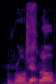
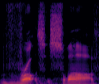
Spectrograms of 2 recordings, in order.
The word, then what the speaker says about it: Wrocław: Pronounced Wrocław. Wrocław, there you go. Wrocław. Not Wrocław. Yeah, No, this is it here. Pronounced Wrocław. Wrocław, yeah. Yeah, Wrocław. Yeah, so it's Wrocław is the Polish pronunciation.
